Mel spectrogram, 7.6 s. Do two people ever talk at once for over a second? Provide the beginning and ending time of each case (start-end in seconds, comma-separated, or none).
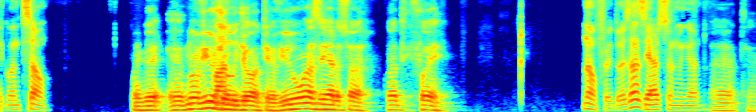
none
